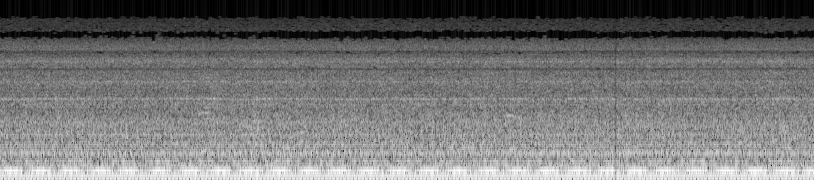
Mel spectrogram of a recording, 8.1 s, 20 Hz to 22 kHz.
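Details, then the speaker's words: 1977 John Deere 4430 diesel tractor restarted after standing nine years: deep, even idle of about three beats a second, no knocks or misses; engine sounds good, the tractor's problem is an axle issue. "and it did sound really good but um let's face it it wasn't an engine issue anyway it was it's an axle issue"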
